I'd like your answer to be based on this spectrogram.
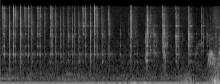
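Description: Long yellow nails tap rapidly on a hollow yellow plastic hand-held lemon squeezer with a perforated cup. The taps are bright, short clicks with almost no ring, over a steady low hum. Near the end comes a brief rougher rustle.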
